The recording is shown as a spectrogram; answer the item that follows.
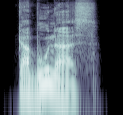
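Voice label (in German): "Gabuners", German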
